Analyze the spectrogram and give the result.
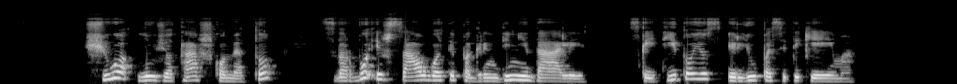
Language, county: Lithuanian, Vilnius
